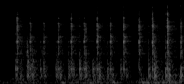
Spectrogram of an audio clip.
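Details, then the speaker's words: Honda ATC200X three-wheeler, barn find, valves set by feel on the compression stroke: quick sharp clicks as a rocker is rocked by hand, showing too much clearance after loosening a tight intake valve; excessive valve lash. "you basically want it to be to where there is slop but it's not loud like you can feel slop but it's not like making noise if it's making this noise"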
